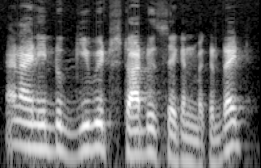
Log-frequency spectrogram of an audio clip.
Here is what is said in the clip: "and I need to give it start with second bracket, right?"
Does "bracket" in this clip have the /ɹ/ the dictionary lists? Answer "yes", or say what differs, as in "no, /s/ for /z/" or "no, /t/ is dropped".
no, /ɹ/ is dropped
